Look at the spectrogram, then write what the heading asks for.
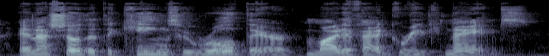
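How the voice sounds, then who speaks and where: Vocal fry marks this man's medium-pitched voice, which has ordinary pitch variation and a moderate pace in a very clean recording with a silent background. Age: 60s. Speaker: YouTuber giving Bible and history commentary. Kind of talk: casual monologue.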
